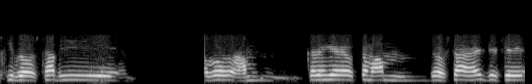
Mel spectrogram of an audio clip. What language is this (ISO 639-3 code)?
hin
